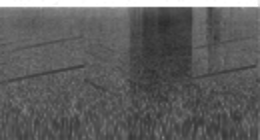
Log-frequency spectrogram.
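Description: A missile whooshes past.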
